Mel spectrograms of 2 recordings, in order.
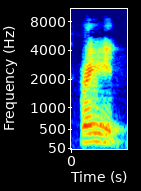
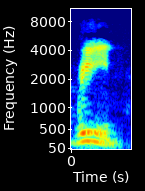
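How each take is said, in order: First: The vowel is short, rhyming with bed. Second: The vowel is long, rhyming with need. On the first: The action is in the past. The speaker calls it right. "we are talking in the past, so this one you have to pronounce as read" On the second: The action is in the present. The speaker calls it wrong. "not read"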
